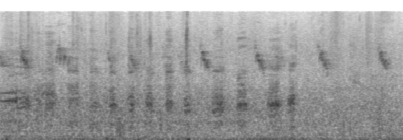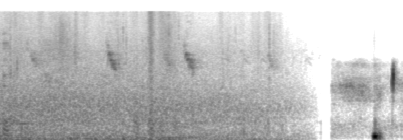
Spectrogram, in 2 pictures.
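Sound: chickens clucking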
